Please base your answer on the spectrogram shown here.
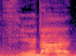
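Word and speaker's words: ciudad: example in the word thead which is City happens nothing they create a Dongo you pronounce them both shortly it's not thead it's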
